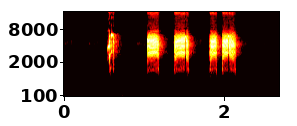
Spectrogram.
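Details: Black francolin of the Sindhi type gives one clipped opening note, then four loud, grating, buzzy syllables, the final pair nearly joined, the whole phrase lasting under two seconds in otherwise silent surroundings.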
